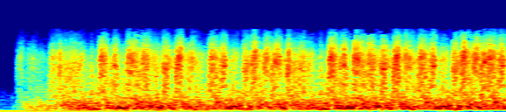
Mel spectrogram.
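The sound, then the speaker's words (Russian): Anti-aircraft gun fire with explosions near an armored personnel carrier makes a loud, dense roar. Rapid crackling runs through it without a break for the whole clip. “И в нашу сторону уже затарахтело еще одно зенитное орудие, перекрыв дорогу серии взрывов в опасной близости от бронетранспортера.”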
